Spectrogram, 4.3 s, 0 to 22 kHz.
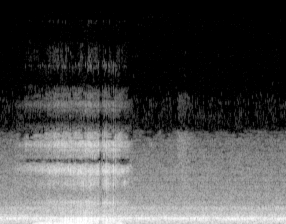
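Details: Adult man snoring at night, recorded by a snore-tracking app before treatment (score about 89); one low, rattling snore of about 1.5 seconds over steady white-noise machine background. He snores basically all night.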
